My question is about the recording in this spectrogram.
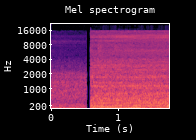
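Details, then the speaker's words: Newly installed diesel air heater in a van build, controller set to 75 degrees, running after five priming attempts; following a brief cutout, a steady low roar and blowing hum settle in evenly as hot air comes out, working normally. "All right, you guys hear that? Just hot air coming out. It is working."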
